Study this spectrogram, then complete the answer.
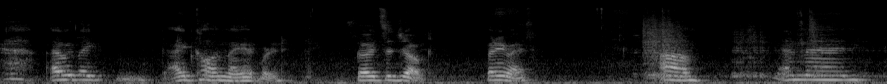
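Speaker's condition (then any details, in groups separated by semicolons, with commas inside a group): Cerebral palsy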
